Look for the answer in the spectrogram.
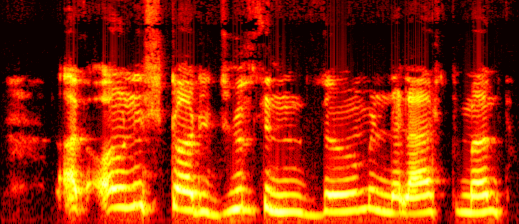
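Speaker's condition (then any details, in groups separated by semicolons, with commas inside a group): Deafness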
